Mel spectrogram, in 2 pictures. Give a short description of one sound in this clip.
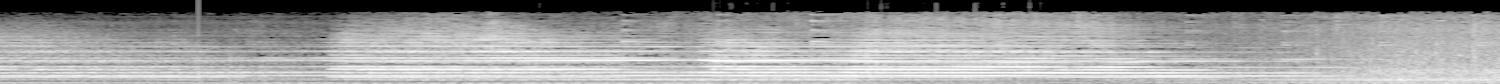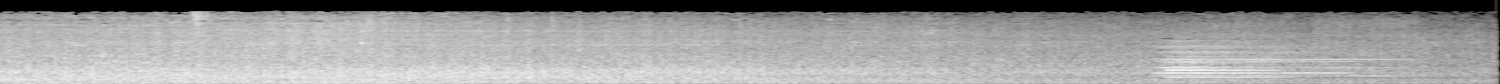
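A locomotive horn blows in long chords, loud and close.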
